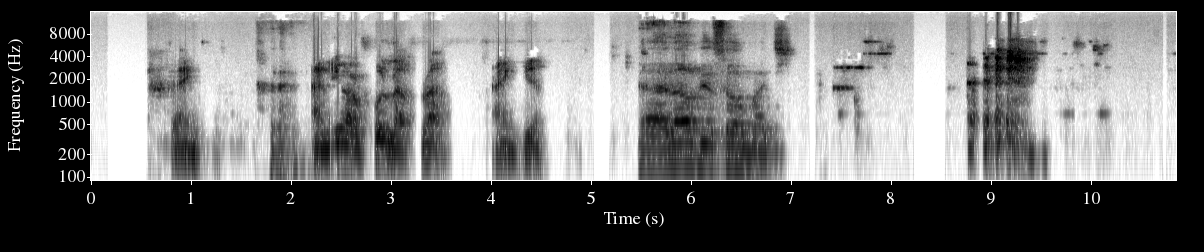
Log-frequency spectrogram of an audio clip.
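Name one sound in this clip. A middle-aged man talks warmly over an online call.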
